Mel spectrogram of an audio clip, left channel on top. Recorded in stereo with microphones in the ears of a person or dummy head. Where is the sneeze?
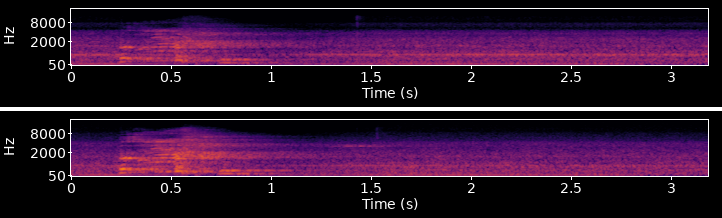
10° right (ahead or behind), 0.9 m.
